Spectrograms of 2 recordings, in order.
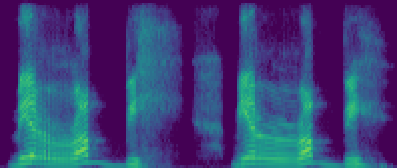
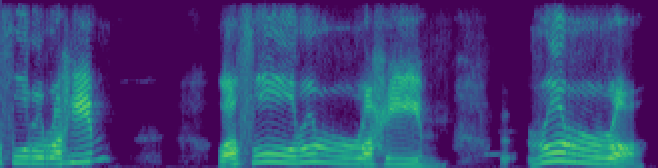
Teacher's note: Menggabungkan bunyi nun dengan huruf selepasnya. Tapi tanpa dengung. Tanpa dengung.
